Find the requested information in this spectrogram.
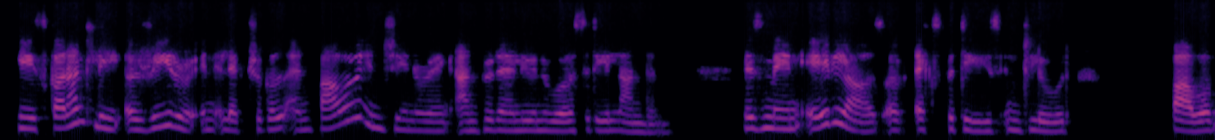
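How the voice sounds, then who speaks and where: Soft-spoken, a woman talks at a moderate pace with a medium pitch and ordinary pitch variation. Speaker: student conference anchor. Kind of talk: reading aloud a speaker introduction.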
